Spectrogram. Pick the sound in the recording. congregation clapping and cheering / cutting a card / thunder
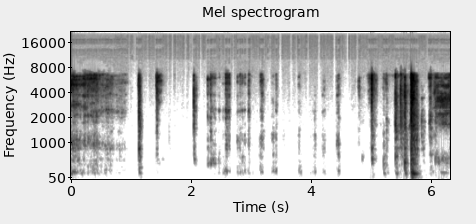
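cutting a card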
